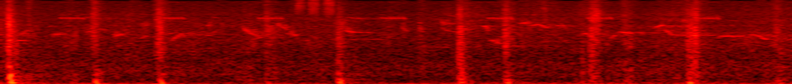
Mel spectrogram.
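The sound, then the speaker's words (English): A horse walks up a racetrack with a steady, faint clip-clop of many evenly spaced hoof falls over a hissy background. “Channing takes off the saddle and Nolan takes off the halter, giving Stripes a quick stroke as he lets him walk off up the racetrack.”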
